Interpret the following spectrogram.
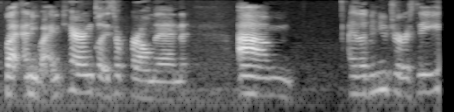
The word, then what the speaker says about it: Perolman: But I've always just said Perolman because I think it sounds better with the syllables. But anyway, I'm Karen Glazer Perolman.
